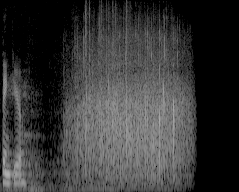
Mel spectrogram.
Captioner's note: applause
